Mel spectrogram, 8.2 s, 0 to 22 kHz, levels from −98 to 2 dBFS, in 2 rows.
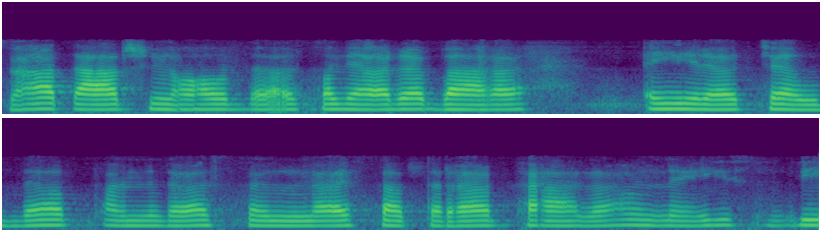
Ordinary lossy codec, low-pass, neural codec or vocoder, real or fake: none; 5.4 kHz; codec, 16 kHz in and 24 kHz out, 0.8 kbps, FocalCodec, streaming, 65536 codes; fake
